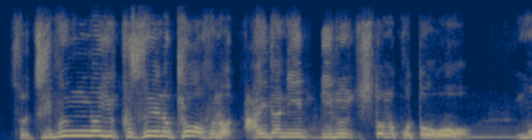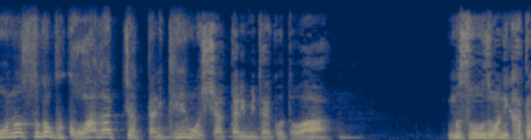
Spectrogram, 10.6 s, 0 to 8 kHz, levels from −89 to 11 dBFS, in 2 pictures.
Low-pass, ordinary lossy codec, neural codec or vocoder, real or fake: 7.2 kHz; Opus, 32 kbps; none; real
